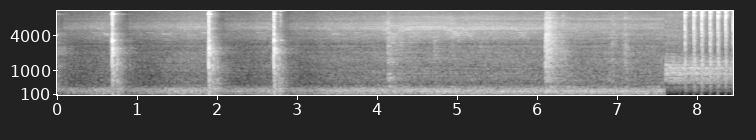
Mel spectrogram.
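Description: Hand hammer striking red-hot steel rod on an anvil while drawing out a point: four sharp blows in the first three seconds, then two lighter clinks, over a steady low rush. Near the end a rapid, even run of ringing taps starts.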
